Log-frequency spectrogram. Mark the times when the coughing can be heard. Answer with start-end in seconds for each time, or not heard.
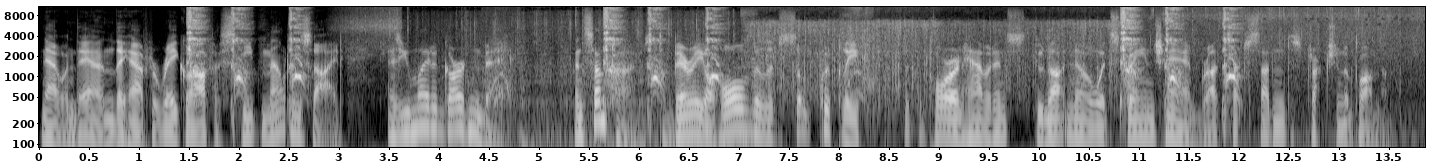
1.4-2.7, 5.6-6.9, 10.8-12.1.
